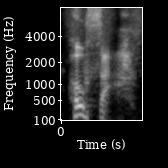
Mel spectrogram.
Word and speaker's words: Rosa: I'm on Rosa money line minus 255, and I have Rosa tied up in a parlay. So hopefully she does get the win. Hosa. But you gotta pronounce it with the H.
